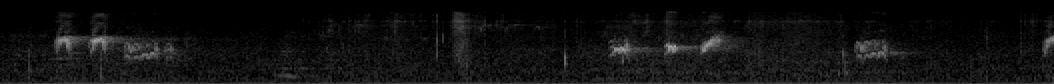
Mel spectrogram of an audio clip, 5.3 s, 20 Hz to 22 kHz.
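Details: Red-whiskered bulbul kept as a decoy bird, recorded around Tết, giving short bright chirped phrases of two to three notes at about 0.4 and 3.2 seconds, with further single notes and faint other bird chirps.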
